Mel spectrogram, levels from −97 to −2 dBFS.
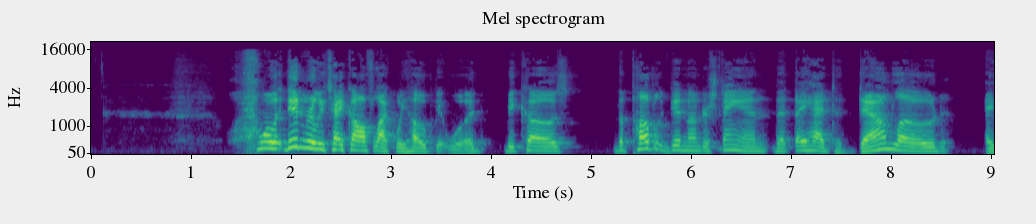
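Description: No dropouts, glitches, distortion or level jumps turn up anywhere in the recording.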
